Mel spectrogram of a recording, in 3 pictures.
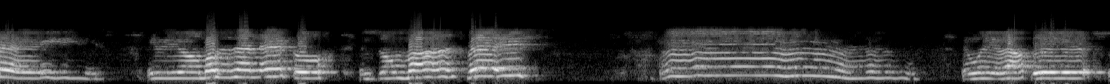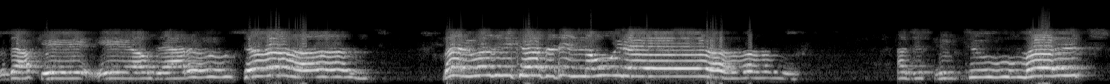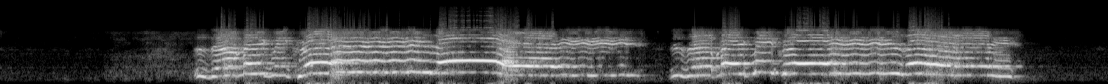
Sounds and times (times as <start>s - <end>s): Female singing: 0.0s - 5.4s, 6.5s - 15.0s, 15.6s - 19.2s, 20.1s - 22.3s, 24.2s - 32.5s.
